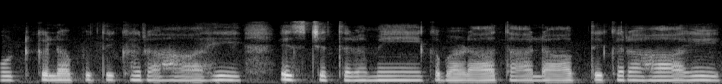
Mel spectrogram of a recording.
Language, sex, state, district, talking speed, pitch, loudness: Hindi, female, Madhya Pradesh, Bhopal, 115 wpm, 190 Hz, -17 LUFS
